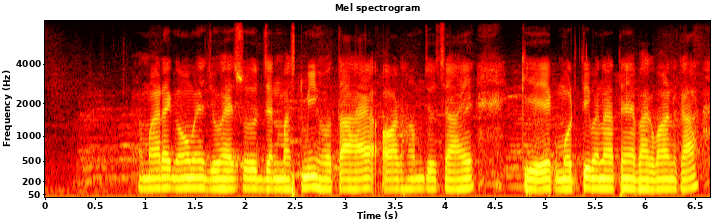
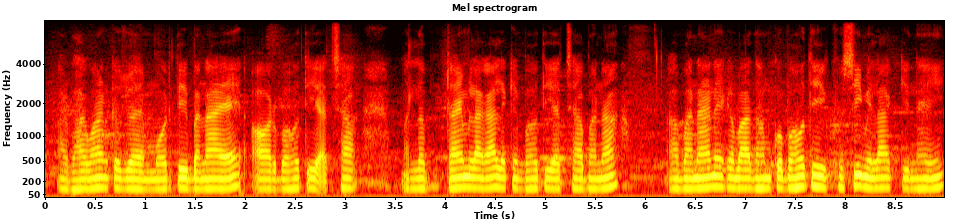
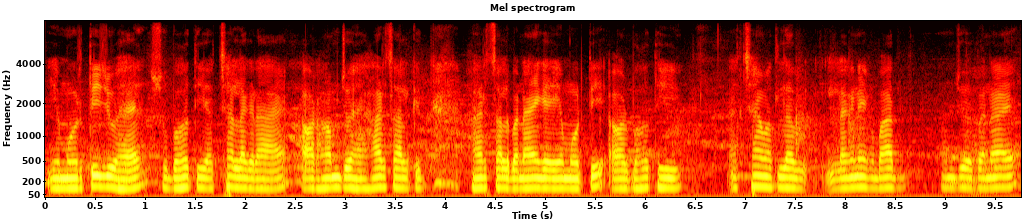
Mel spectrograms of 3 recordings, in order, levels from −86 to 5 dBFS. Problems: none marked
